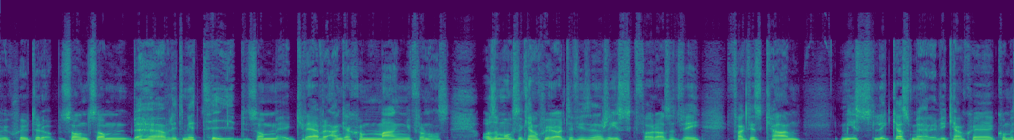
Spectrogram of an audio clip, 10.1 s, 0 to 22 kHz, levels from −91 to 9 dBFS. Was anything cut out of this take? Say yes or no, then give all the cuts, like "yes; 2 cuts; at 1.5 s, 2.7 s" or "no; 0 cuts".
no; 0 cuts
